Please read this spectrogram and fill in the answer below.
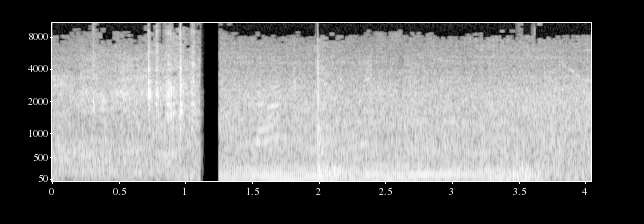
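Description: Street sound with a vehicle engine running close by: a steady low hum that comes in after a brief dropout about a second in and fades near the end.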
